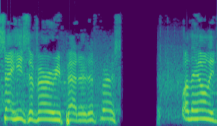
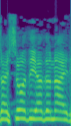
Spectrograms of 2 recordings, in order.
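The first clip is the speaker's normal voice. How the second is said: ordinary talk, nothing marked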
